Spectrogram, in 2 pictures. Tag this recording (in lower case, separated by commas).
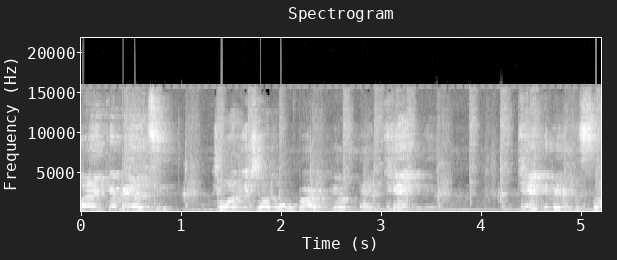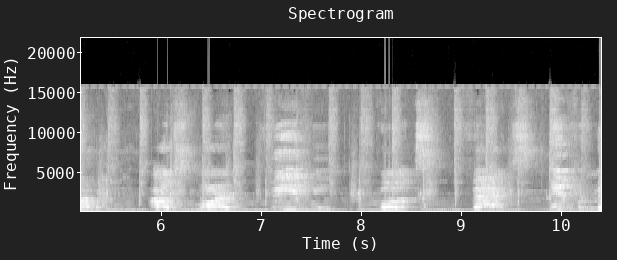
speech, music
